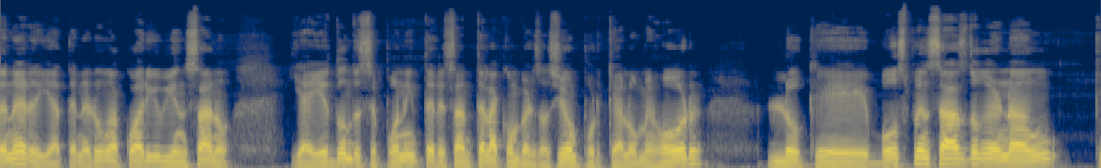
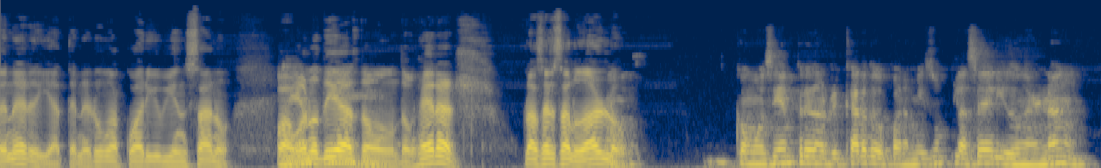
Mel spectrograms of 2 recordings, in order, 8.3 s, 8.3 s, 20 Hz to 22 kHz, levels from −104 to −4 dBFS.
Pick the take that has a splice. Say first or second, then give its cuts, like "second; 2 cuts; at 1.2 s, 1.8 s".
second; 1 cut; at 2.1 s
